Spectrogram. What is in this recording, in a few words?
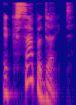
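"exopodite", British English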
